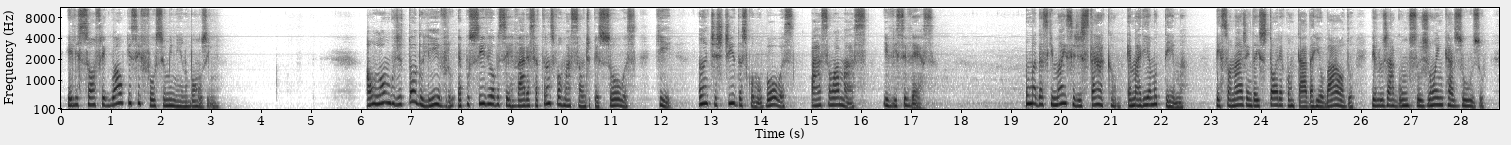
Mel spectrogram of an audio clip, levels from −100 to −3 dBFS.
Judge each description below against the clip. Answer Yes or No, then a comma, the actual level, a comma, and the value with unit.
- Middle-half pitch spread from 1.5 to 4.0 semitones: Yes, average, 3.4 semitones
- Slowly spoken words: Yes, slow, 110 wpm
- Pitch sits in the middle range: No, high, 205 Hz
